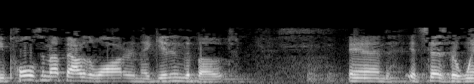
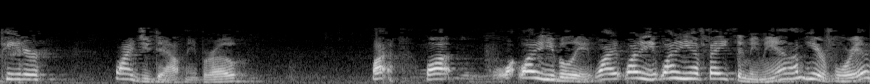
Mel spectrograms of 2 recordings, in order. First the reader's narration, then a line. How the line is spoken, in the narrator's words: Jesus says to him, I think gently, not scoldingly or judgmentally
